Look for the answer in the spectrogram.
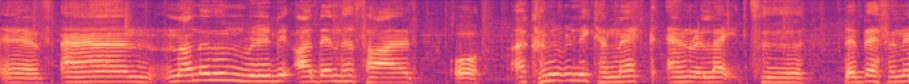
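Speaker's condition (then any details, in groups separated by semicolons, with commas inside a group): Cerebral palsy; from birth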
